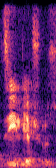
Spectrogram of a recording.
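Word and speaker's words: Zilliacus: mi hanno detto che va messo l'accento sulla prima vocale, Zilliacius dovrebbe essere, che è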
